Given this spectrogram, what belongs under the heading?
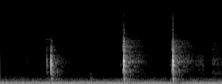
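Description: Three sharp, separate knife strokes cut through salad ingredients for an orzo salad on a cutting board, close and clear over a low steady background hum, with no one talking.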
